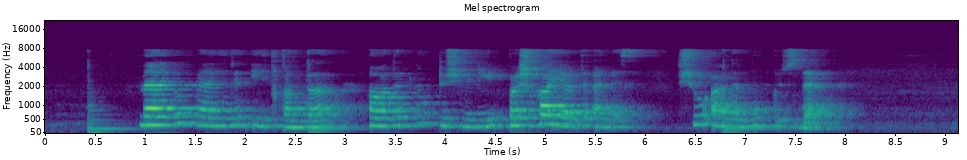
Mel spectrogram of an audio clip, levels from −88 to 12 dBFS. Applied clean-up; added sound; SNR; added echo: none; Bowed string instrument; 17 dB; reverberation time 0.8 s.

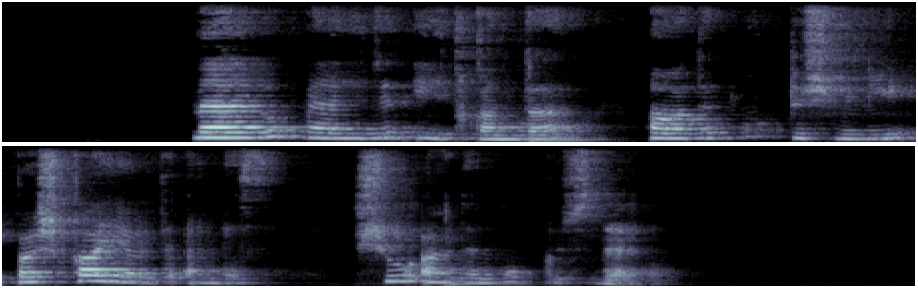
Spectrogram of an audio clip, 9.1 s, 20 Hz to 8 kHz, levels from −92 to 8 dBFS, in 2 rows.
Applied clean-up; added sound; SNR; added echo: neural mask model DeepFilterNet 3.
